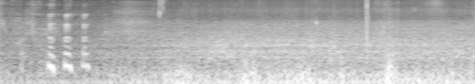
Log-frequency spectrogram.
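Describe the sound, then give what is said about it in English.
A ferry on the water with wind gusting across the microphone: a steady low engine and water rumble that grows slightly louder after the first second and then holds, with buffeting wind noise over it. “now we're going to record the sounds of the ferry.”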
